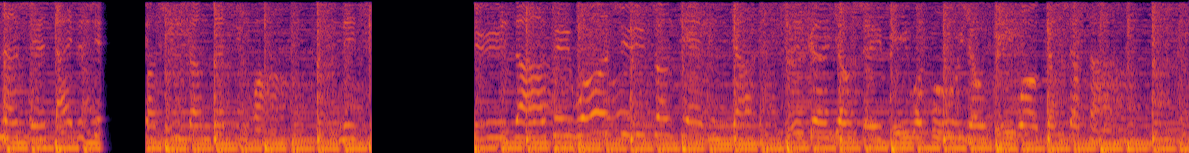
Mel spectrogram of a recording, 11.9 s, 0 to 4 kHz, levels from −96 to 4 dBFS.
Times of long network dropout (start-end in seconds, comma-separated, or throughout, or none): 1.00-1.51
